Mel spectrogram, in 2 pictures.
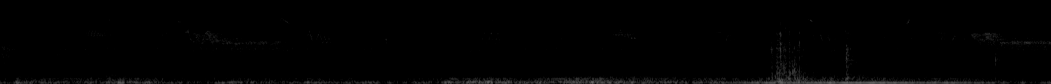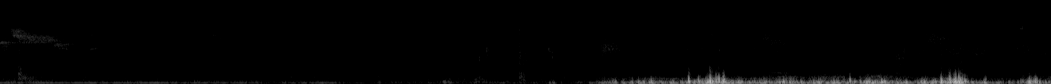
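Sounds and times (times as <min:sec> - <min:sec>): faint bird chirps: 0:00.8 - 0:04.1, 0:07.2 - 0:11.4.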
